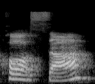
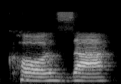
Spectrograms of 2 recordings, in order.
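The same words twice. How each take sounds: First: The middle consonant is a hissing S sound. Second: The middle consonant is a buzzing Z sound. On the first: The speaker calls it wrong. "it's not cosa" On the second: The speaker calls it right. "The hard or the Z zipper sound"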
